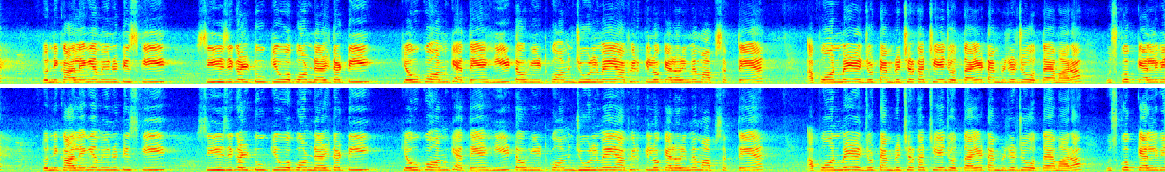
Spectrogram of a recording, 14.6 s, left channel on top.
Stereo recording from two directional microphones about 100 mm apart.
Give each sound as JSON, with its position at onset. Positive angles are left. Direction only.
{"t": 0.5, "sound": "a woman's voice", "side_deg": -40}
